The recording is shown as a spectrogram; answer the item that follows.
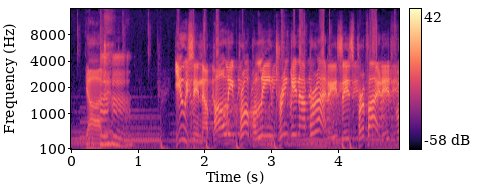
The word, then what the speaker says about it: polypropylene: with this uh the sentence how do you pronounce it again polypropylene polypropylene got it using a polypropylene drinking apparatus is provided for us to use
